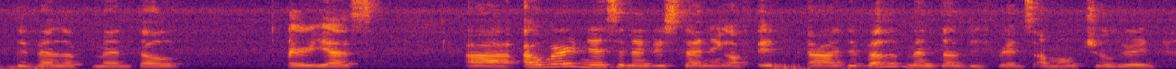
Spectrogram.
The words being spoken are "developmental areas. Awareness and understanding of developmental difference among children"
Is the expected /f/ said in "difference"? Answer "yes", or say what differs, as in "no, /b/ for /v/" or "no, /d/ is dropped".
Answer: yes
